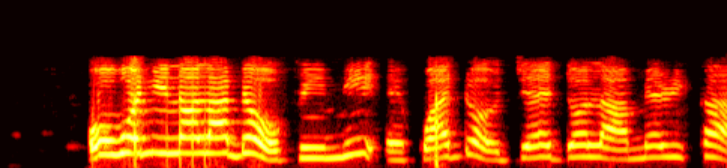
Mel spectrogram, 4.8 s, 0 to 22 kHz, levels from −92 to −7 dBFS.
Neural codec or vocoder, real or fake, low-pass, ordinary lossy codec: none; real; 5.4 kHz; MP3, 48 kbps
